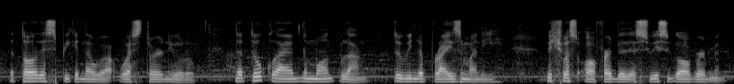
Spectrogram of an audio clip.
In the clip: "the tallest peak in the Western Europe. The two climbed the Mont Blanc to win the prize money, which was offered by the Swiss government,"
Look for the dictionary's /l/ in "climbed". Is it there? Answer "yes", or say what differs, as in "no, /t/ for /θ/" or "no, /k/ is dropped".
yes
